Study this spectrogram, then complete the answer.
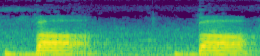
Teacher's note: دونوں ہونٹوں کے ملنے سے با ادا ہوتا ہے، با، با۔ تختی اول میں ہم اس کو با پرناؤنس کریں گے، با، الف، با، با، لیکن اس کی ساؤنڈ ہوگی ب، جیسے اب، ب، اب۔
